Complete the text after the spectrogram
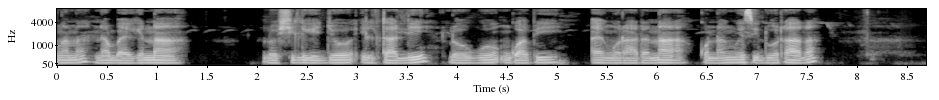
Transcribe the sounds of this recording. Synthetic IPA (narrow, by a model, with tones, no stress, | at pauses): ŋa˨na˦na˨˦ba˨ɪ˨kɪ˦na˦ | lo˨ʃi˦li˦˨ki˨d͡ʒo˦ḭ˨lta˨li˦lo˨bwo˦ŋɡwa˨bi˦ | a˨ɪ˨ŋʊ˨ɾa˨ta˨na˦kʊ˨na˦ŋwe˦si˨dwo˦ta˦ta˦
